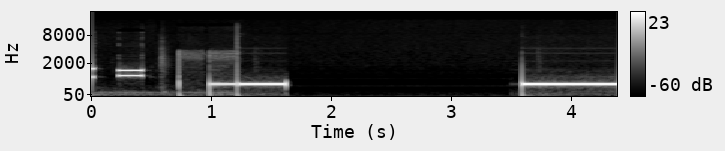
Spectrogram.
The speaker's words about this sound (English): Okay. Here we go. I'm going to dial this phone number right now.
